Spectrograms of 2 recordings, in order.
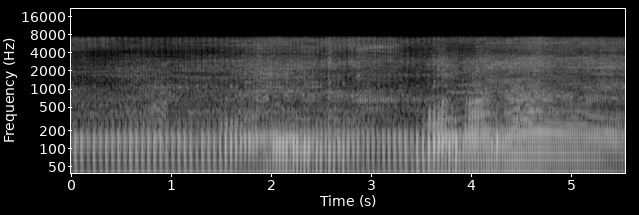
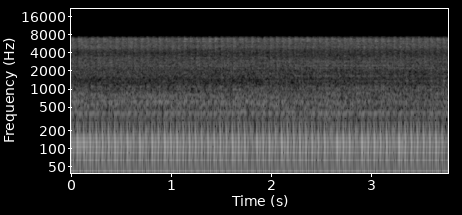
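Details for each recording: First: Honda CB125 RS after fixing wires touching that caused running issues: small single revs cleanly through the gears riding up and down the street, even firing with no cutting out or stumble; running normally. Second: Honda CB125 RS, carbureted, running with no air filter fitted and the air screw adjusted, spark plug very black: steady, slightly lumpy idle at about four beats a second with a sooty uneven note; running rich.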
